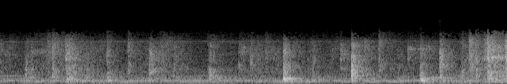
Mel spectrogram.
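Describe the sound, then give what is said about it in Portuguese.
Several irregularly spaced knocks on a bedroom door, moderately loud, over a steady low background hum. “Estão batendo a porta do quarto.”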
